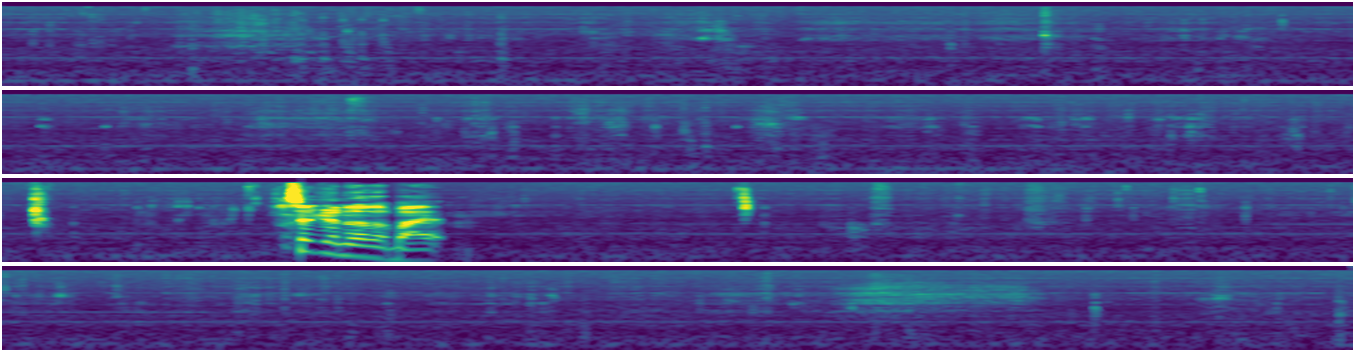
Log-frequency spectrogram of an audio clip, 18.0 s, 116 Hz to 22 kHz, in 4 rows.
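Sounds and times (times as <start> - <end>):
chewing: 0.0 - 10.0, 11.4 - 18.0
car engine idling hum: 0.0 - 18.0.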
